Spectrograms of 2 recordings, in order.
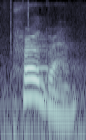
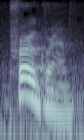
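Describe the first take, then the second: Both takes have the same delivery.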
